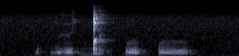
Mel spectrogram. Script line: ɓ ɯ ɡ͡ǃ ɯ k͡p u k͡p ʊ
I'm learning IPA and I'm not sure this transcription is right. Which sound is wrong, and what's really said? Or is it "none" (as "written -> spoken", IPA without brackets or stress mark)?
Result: ʊ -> u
